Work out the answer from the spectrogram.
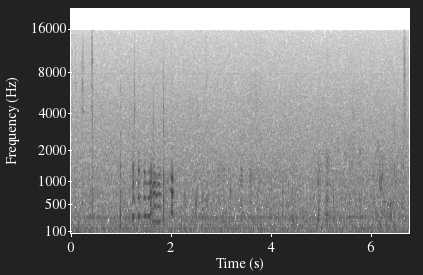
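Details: A Yamato Gunkei chicken, during its usual daily routine, gives a single short, harsh, rasping call of about a second, then quiet with soft background noise and faint clicks.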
